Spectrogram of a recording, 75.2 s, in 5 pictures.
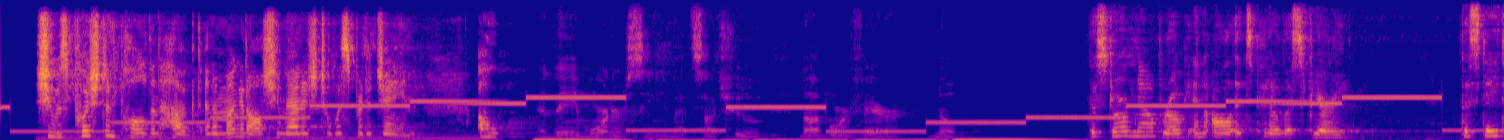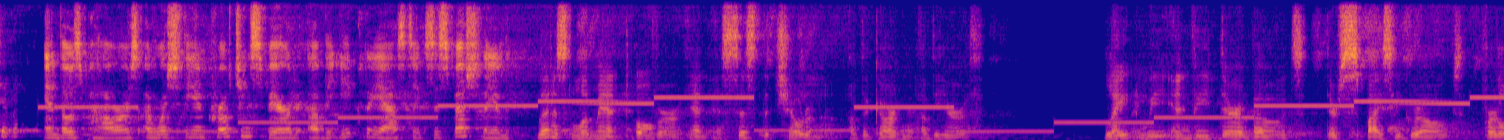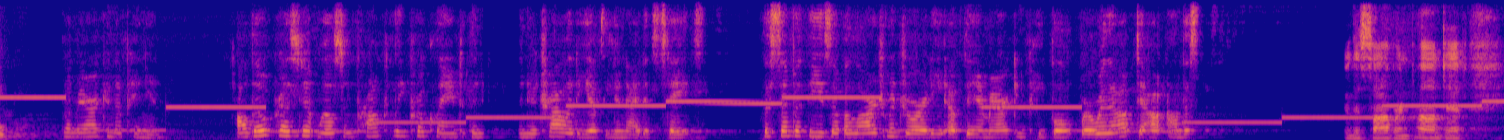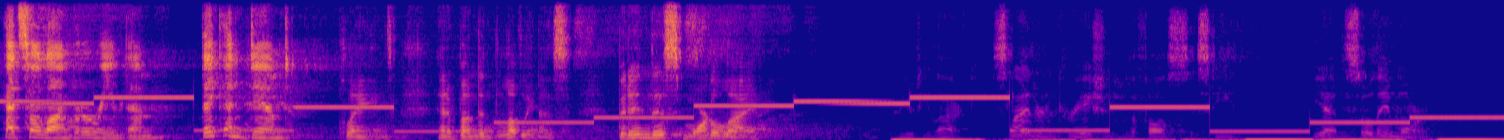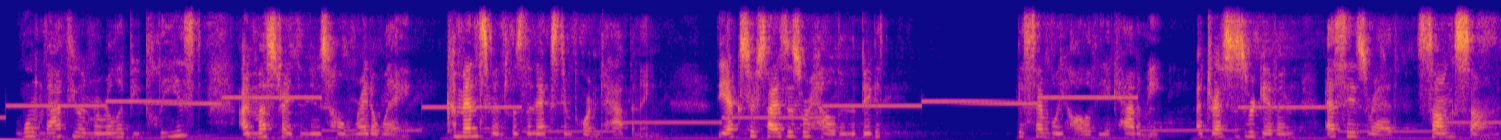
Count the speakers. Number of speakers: five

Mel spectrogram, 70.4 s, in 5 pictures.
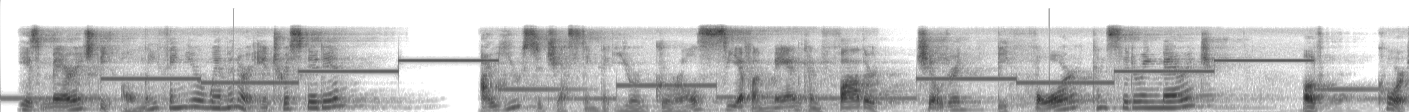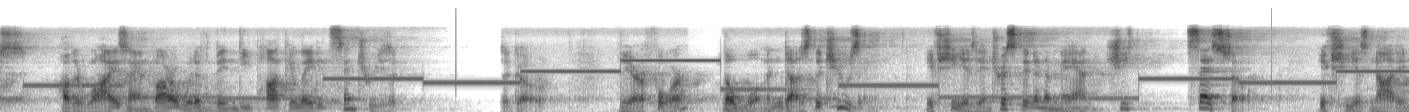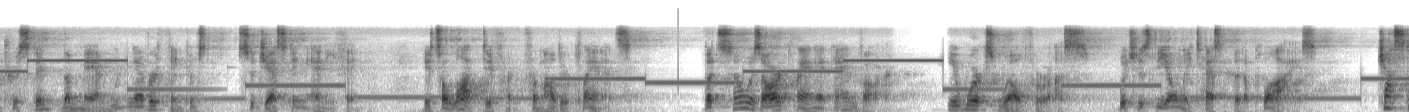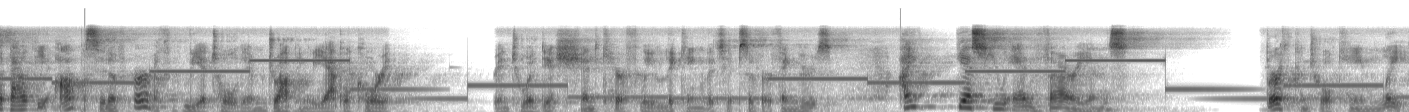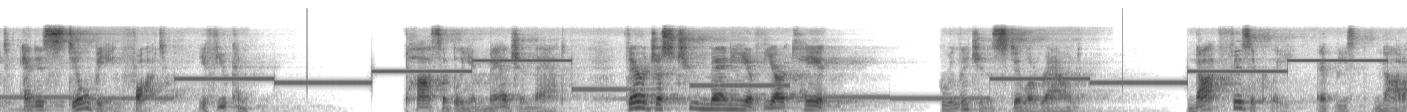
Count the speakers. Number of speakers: one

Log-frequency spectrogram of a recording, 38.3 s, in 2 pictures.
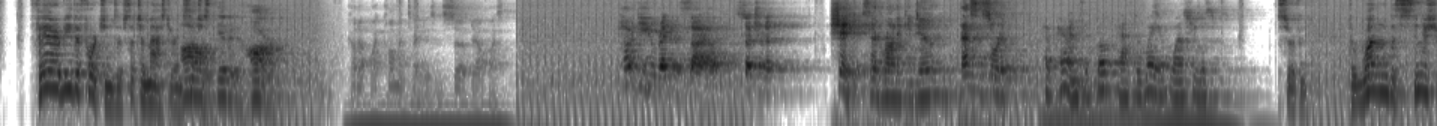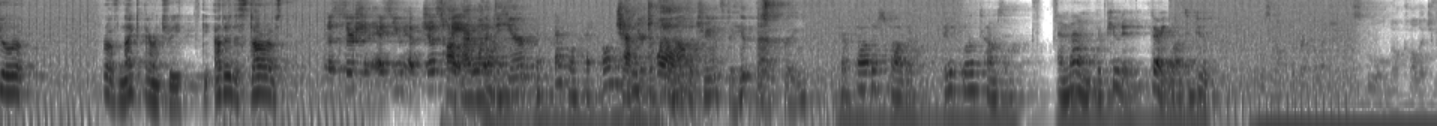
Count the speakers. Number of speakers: six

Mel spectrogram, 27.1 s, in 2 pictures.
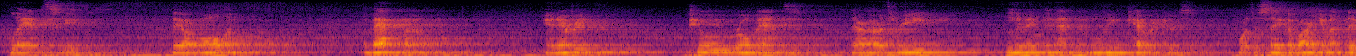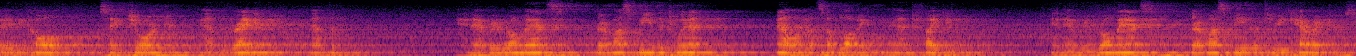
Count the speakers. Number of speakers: one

